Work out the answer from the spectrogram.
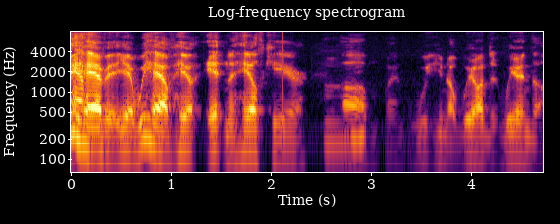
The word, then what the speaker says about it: Aetna: It's spelled Aetna, but it's Aetna, the Aetna insurance company.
